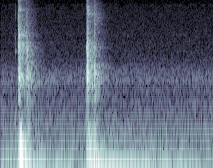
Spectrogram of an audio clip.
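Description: Two keystrokes on a computer keyboard, about two-thirds of a second apart, over faint room tone.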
